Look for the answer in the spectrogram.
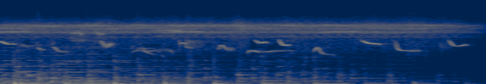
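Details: A Rufous-bellied thrush (Turdus rufiventris) sings to mark its territory, short clear whistled phrases slurring up and down, over a steady high insect buzz and a low hum.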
